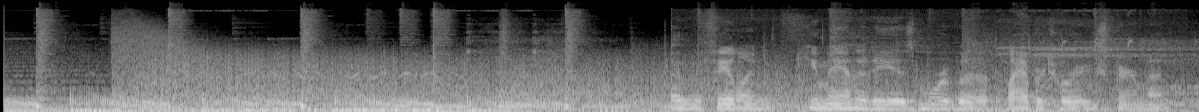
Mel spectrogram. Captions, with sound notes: (mysterious music) (explosion thunders) (UFO whirring) -: I have a feeling humanity is more of a laboratory experiment.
